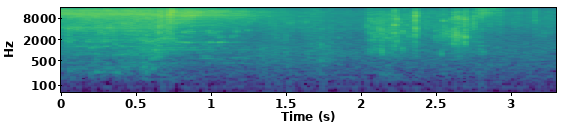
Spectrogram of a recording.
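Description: Plain water pouring in a steady, fairly soft rush that swells and then ebbs, with brief splashy bursts toward the end, heard close up with no talking.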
